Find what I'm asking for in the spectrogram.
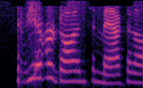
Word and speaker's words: Mackinac: It's spelled Mackinac, but they say Mackinac,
